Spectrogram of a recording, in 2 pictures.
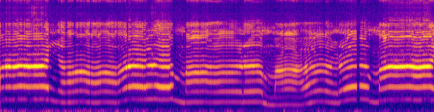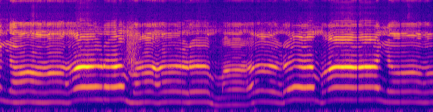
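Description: Interlude music: a single unaccompanied melody line, with held notes that bend and slide between pitches and no beat.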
